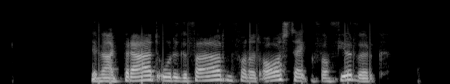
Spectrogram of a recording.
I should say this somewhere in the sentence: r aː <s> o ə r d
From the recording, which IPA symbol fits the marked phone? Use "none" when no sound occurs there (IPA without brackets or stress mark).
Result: t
